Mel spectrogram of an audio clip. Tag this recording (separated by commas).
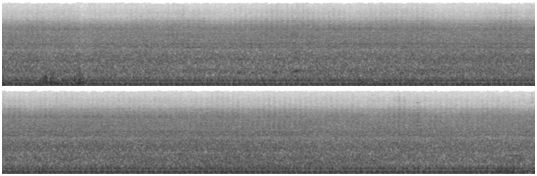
Vehicle, outside, urban or man-made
